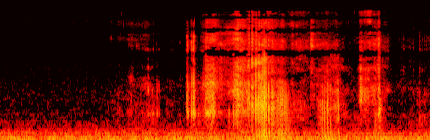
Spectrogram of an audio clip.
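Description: A page of a paper picture book being turned by hand: a short rustle of paper with a few crisp clicks, starting about two seconds in.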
